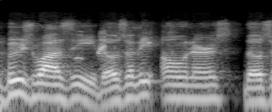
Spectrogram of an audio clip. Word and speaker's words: bourgeoisie: the Borgo more GOC but we pronounce that how any know how to say that French word visualize II yeah the booze huazi those are the owners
